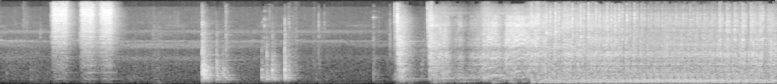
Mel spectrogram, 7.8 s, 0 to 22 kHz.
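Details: Briggs & Stratton Vanguard 16HP engine, unstarted for a year or two, after freeing a fuel-solenoid plunger gummed by old gas and wiring the solenoid: a few short cranking bursts, then it catches and settles into a steady, even run.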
